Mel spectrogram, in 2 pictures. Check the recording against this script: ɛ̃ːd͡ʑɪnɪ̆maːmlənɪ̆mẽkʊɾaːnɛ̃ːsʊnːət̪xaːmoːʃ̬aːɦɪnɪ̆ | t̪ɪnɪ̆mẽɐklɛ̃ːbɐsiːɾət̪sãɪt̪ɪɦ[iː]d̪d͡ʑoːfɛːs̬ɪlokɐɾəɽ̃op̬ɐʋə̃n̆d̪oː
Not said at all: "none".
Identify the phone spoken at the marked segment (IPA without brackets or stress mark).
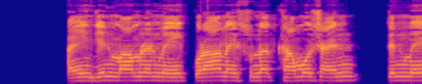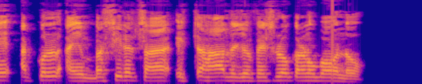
aː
